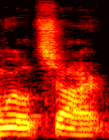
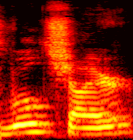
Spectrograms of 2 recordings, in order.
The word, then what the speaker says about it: Wiltshire: my middle name is Wiltshire or Wiltshire depending if you're from England or not they pronounce it differently but you know whatever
